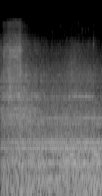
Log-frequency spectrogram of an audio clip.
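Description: Car engine running just after being started, rising in loudness in the first moment and then running steadily.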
